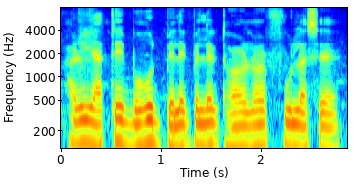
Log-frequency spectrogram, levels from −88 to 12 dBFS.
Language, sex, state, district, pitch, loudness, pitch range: Assamese, female, Assam, Kamrup Metropolitan, 125 Hz, -15 LUFS, 115-130 Hz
